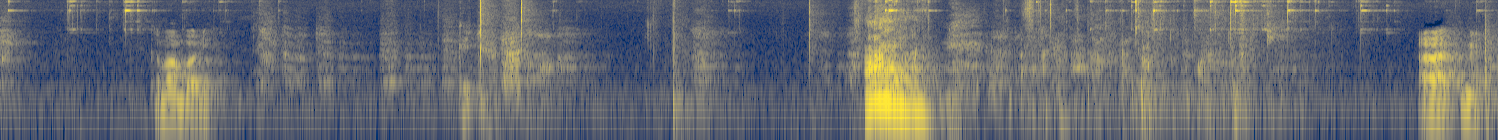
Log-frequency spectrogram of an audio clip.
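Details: Wheaten Terrier in Florida makes short whining, yelping vocal bursts, one louder cry near the middle, mixed with a person talking nearby.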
